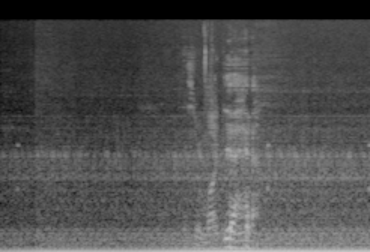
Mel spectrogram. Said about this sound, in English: We're driving through this really tall, thick grass that kind of enveloped the car. It was almost like we were driving through a cloud. So this is the Kalahari sour grass. It's real thick. It's almost like the mice can run on top of it.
